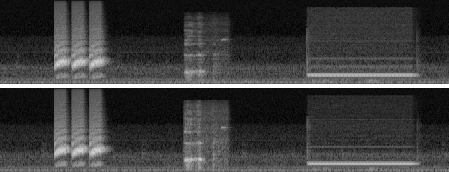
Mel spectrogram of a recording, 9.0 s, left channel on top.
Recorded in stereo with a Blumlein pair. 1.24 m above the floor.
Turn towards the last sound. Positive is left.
turn(degrees=65)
